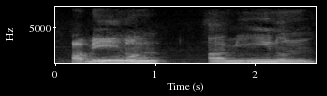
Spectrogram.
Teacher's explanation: پہلی الف معروف کی آدھی آواز ہے، دوسری یائے معروف کی پوری آواز ہے، اور آخری نون میں تنوین ہے.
